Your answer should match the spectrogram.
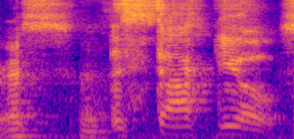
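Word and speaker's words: Eustáquio: I can never pronounce the guy's name. It's like Escudeo, some fucking the midfielder. – Eustachio.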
